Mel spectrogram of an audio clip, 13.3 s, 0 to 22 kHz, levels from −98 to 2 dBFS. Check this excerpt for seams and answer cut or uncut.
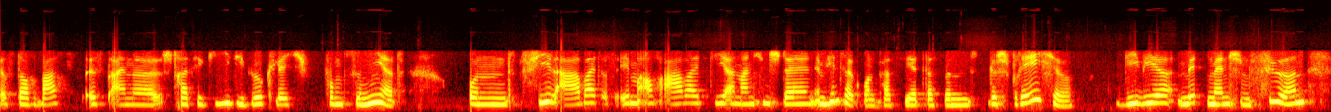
uncut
